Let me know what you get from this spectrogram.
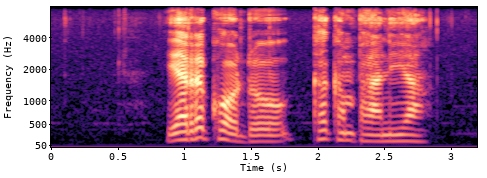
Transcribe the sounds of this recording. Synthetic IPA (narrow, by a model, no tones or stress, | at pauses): jaɾɛkʰɔdɔkʰakam̩panija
